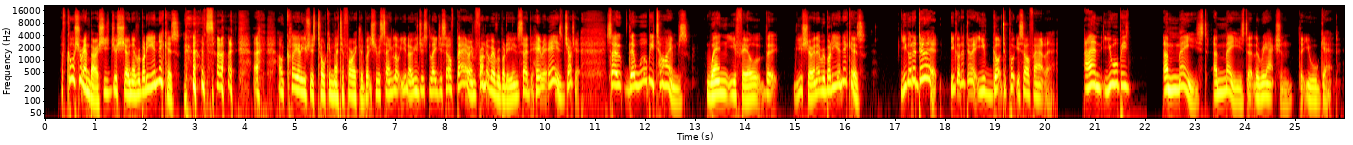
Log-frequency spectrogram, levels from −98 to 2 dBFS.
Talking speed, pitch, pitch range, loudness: 195 wpm, 170 Hz, 140-225 Hz, -22 LUFS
